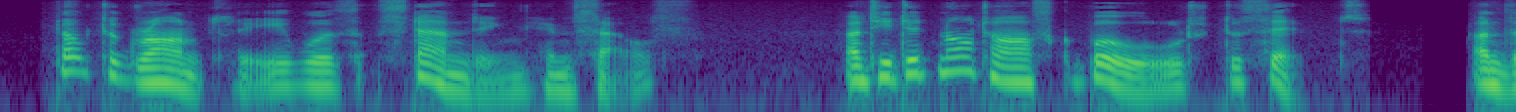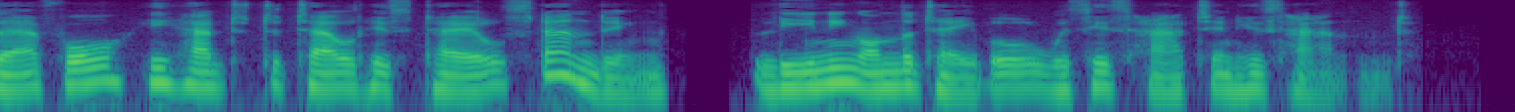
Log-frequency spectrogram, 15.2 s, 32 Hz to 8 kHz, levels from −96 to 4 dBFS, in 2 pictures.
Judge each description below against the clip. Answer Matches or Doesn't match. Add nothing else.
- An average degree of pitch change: Doesn't match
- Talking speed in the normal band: Doesn't match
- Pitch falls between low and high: Doesn't match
